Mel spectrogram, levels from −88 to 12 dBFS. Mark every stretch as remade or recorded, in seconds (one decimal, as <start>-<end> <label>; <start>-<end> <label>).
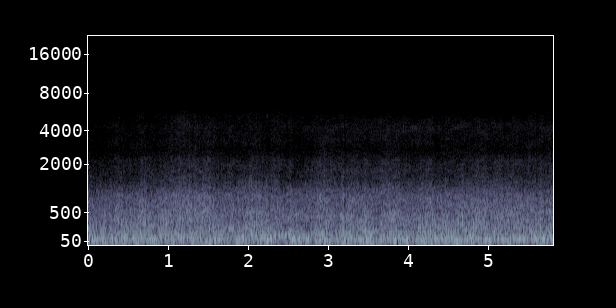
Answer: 0.0-5.8 remade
